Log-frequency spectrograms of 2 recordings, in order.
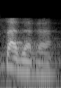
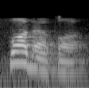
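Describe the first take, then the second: First: The first s is light, as in ordinary Persian. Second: The first s is thick and heavy, tongue root raised. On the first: The speaker calls it wrong. "معمولی فارسی بخوام بگیم میگیم صدقه، ولی غلطه" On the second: The speaker calls it right. "صاد درشتر از سین"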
